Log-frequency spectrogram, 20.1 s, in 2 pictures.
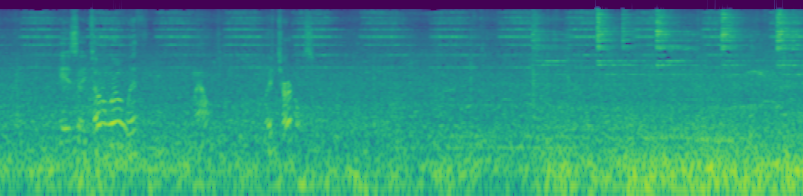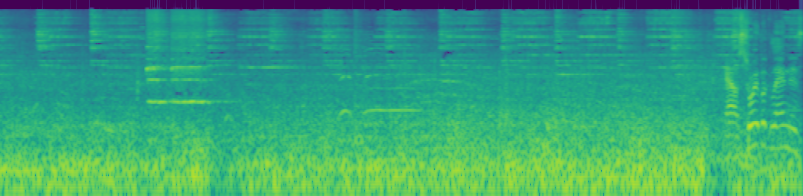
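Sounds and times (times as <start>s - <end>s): small train rumbling on track: 0.0s - 20.0s
train horn toot: 11.9s - 13.1s.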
